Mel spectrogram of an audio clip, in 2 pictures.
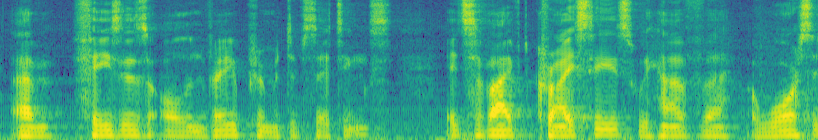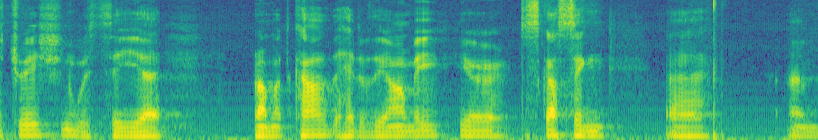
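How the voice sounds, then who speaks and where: A man's voice: fairly low pitch, a bit bright. Scottish man giving an academic lecture. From Scotland. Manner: measured, many ums and uhs.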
